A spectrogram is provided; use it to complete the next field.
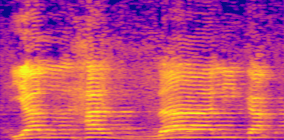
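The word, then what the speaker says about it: يلهث ذلك: Tanya nggak dibaca lagi. Ya, tanya kita masukkan ke huruf za. Jadi dibaca yalhadzalika. Ya, jangan dibaca yalhadzalika, salah.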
